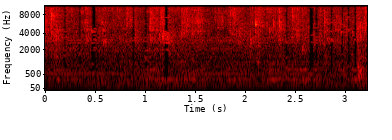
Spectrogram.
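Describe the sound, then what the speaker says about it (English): Warm water runs from a kitchen tap in a continuous, faint, even splashing stream, with a small knock near the end. "I'm going to use warm water. Turn this down, and I'm just going to let it run."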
